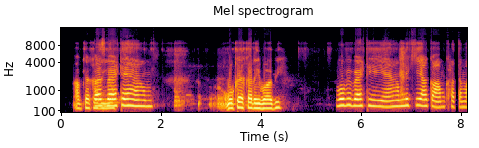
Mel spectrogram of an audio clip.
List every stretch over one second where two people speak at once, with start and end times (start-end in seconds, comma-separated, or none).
none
